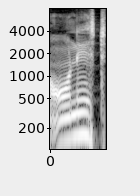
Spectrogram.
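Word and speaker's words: honest: article লিখেছি 10 এরটা অনেস্ট ম্যান এইচ ও এন ইস টি এইচ টা consonant থাকলেও এখানে উচ্চারণ হচ্ছে ওডার শুরুতে অ তাই অ সাউন্ড হওয়ার জন্য এন হয়েছে অনেস্ট ম্যান এটা ব্যতিক্রমের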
